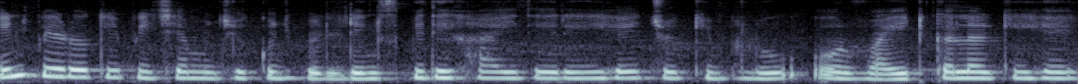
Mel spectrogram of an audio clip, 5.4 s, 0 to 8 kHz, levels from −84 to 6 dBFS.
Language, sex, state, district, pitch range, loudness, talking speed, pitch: Hindi, female, Chhattisgarh, Bastar, 215-230 Hz, -15 LUFS, 220 wpm, 220 Hz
